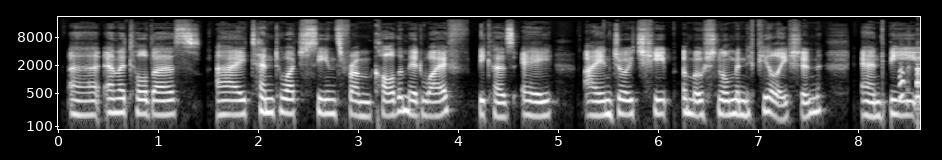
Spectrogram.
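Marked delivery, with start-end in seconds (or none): none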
